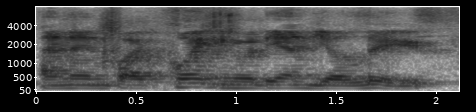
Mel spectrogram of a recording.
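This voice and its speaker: A man narrating a tabletop game as game master, casually and haltingly, among friends. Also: lowish voice, level tone, faint music behind. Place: indoor room, in-person group session. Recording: echoey room, clear background noise.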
